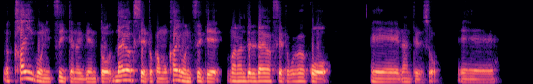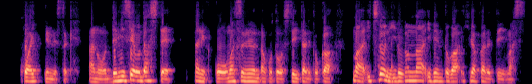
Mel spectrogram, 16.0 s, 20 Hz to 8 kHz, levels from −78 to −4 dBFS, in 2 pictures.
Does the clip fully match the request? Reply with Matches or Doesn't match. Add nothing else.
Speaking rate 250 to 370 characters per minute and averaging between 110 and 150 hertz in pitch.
Doesn't match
